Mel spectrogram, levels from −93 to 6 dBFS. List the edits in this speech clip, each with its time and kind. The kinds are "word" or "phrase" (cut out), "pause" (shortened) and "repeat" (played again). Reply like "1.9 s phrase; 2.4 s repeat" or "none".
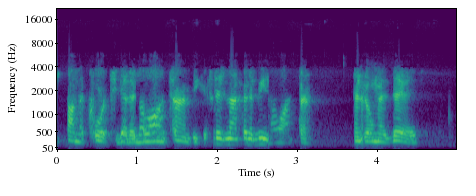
1.0 s word; 2.0 s word; 2.6 s word; 3.8 s word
